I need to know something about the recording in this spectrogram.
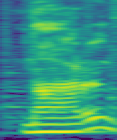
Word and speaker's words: Naaryn: корни от блюдо нарын naar een произносится с двумя а не путать с узбекским блюдом narin narin состоял из мелко на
